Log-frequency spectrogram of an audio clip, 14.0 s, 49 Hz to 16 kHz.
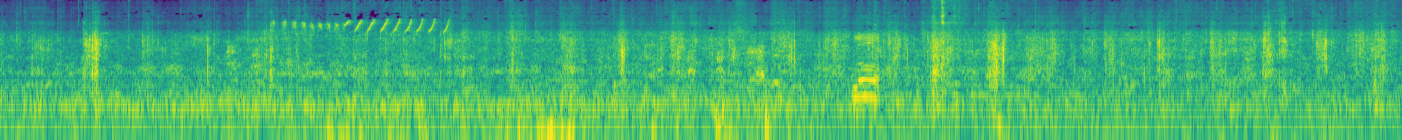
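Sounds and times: outdoor background noise: 0:00.0 - 0:14.0
small bird trilling: 0:02.7 - 0:04.6.

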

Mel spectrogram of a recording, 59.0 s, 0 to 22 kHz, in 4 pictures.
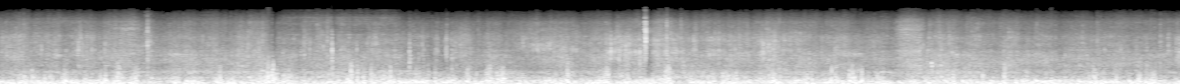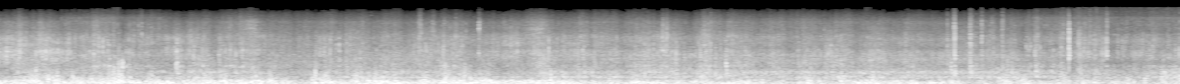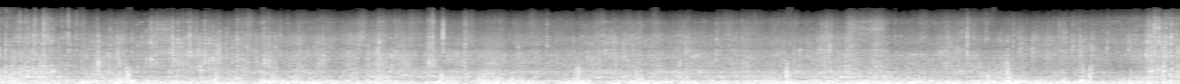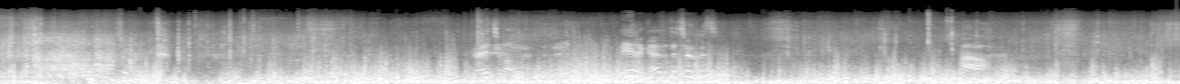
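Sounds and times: bike clicks and rattles: 0:00.0 - 0:59.0
wind buffeting microphone: 0:00.0 - 0:59.0
tyres rolling over dirt: 0:13.8 - 0:52.0.

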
